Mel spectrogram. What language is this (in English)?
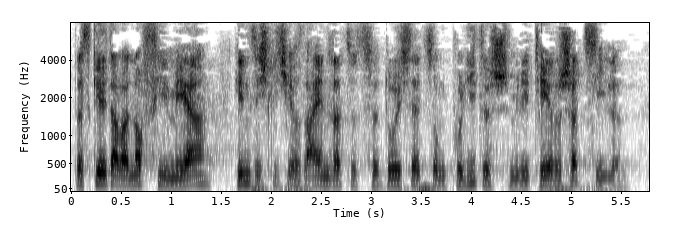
German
